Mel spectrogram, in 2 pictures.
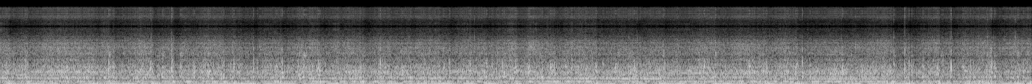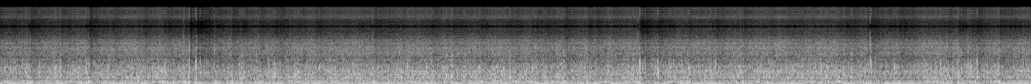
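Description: Stock Mazda Miata's four-cylinder engine running at low revs, its pitch easing down over the first several seconds and then holding steady, with road and wind noise.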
